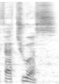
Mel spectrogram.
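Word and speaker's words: fatuous: ফ্যাটুয়াস, ইউ ইউ ফ্যাট, আস ফ্যাট, আই ফ্যাট, আমাদের মাথা মোটা। ফ্যাট, unintelligent. ফ্যাট, ফ্যাচুয়াস, প্রোনাউন্সিয়েশন হচ্ছে ফ্যাচুয়াস, চ।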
